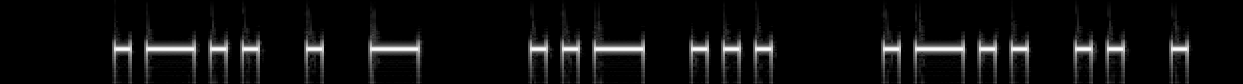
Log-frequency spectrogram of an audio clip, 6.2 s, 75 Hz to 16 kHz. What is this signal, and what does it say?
Morse code, heard as a keyed tone, about 15 wpm, 700 Hz. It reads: LET US LIE
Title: Sentences from Top 1600 Words 15wpm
